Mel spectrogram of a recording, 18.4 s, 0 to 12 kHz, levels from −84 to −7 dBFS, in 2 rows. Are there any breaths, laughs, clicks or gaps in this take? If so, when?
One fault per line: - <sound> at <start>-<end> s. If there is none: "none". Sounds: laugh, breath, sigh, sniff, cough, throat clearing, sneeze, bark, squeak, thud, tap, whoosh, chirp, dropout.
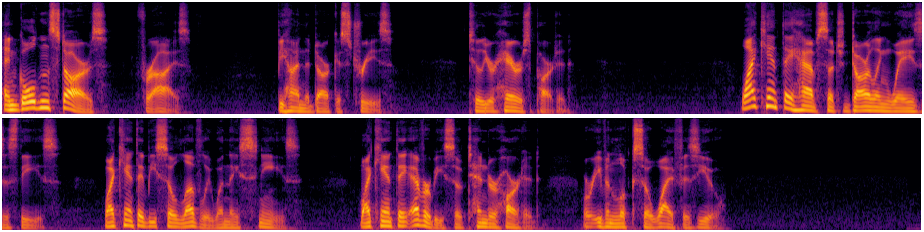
none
